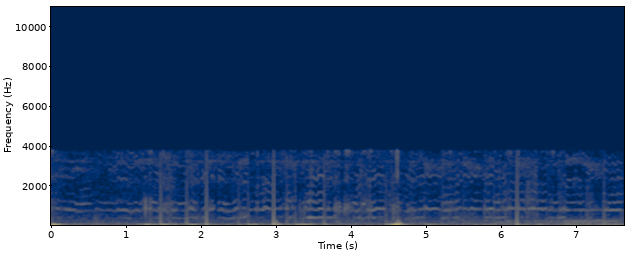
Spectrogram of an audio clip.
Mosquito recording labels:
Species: mosquito; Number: one; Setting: cup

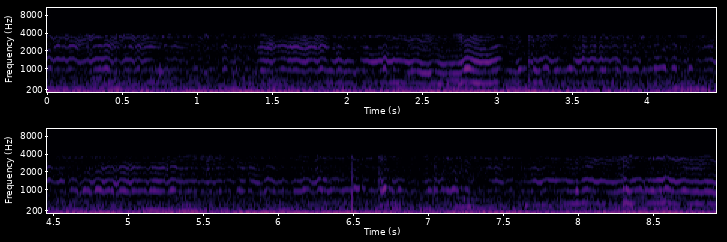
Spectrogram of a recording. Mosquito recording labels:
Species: Anopheles maculatus; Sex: female; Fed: blood-fed; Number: one; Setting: cup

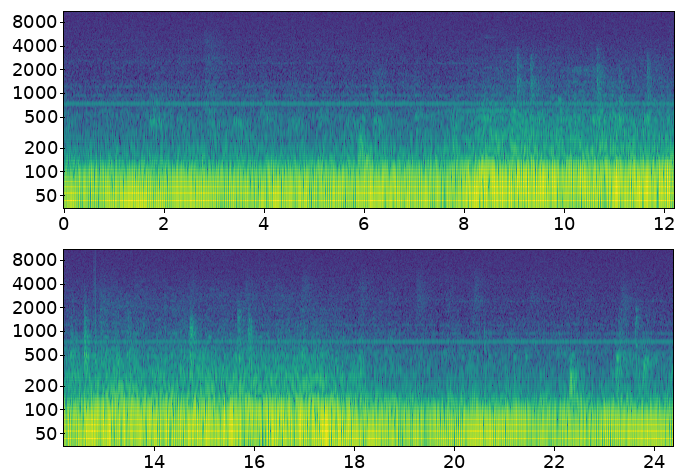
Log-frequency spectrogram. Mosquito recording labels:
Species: Culex quinquefasciatus; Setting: cup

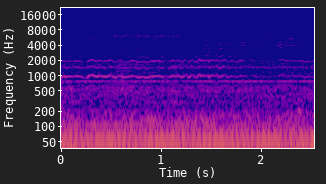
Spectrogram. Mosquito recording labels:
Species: Anopheles arabiensis; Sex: female; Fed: unfed; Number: one; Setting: cup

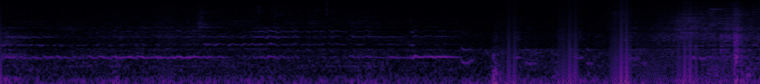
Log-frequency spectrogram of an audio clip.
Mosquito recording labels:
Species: Anopheles arabiensis; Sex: female; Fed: unfed; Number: one; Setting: cup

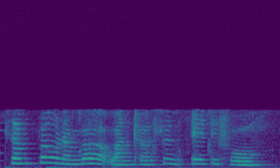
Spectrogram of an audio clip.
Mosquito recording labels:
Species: no mosquito; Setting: cup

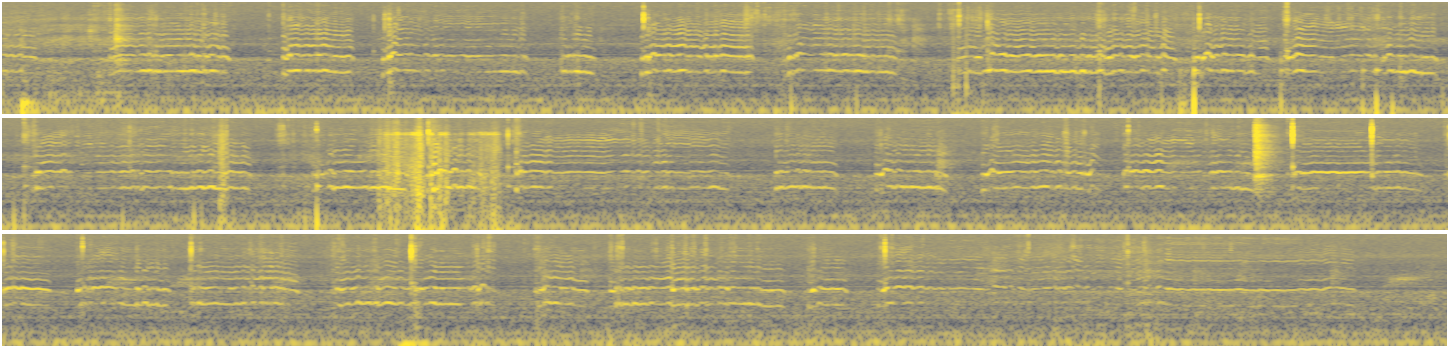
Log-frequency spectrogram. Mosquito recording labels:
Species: Culex pipiens complex; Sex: female; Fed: unfed; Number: one; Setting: cup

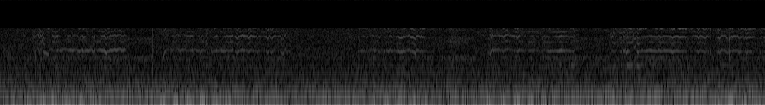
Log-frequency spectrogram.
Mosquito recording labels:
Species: mosquito; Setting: cup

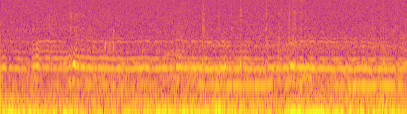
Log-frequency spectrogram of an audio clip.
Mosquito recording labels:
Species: Anopheles arabiensis; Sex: female; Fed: unfed; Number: one; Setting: cup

